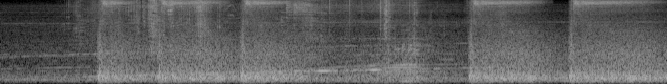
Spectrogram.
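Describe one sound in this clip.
Machines hum and rumble loudly nearby.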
